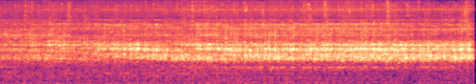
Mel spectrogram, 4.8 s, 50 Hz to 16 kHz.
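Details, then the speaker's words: Tri-ang R.152 Class 08 diesel shunter model, ball-race rear bearing converted X04 motor, hauling tanker wagons at scale speed drawing about 0.24 A: smooth, steady high whirr building gently, no ticking, grinding or stutter; running sweetly. "I really am happy with the way that's running now. It's just cruising around there at super scale speed, and it's actually, I looked at the meters earlier, it's drawing about 0.24 of an amp."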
